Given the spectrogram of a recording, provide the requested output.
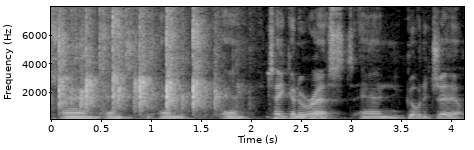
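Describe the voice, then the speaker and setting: The speech moves at a fairly slow pace with ordinary pitch variation, with audible room echo and noticeable background noise. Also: man. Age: 70s. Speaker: panelist, author. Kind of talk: panel discussion. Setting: bookstore panel event with audience.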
